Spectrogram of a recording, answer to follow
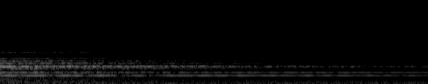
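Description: A chord on a solo piano left ringing and slowly dying away, with no new notes struck, growing faint near the end.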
